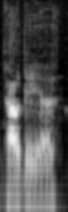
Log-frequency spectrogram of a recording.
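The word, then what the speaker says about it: Paldea: don't uh jingle it well they say they pronounced it paul dia in the trailer they're like one of the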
